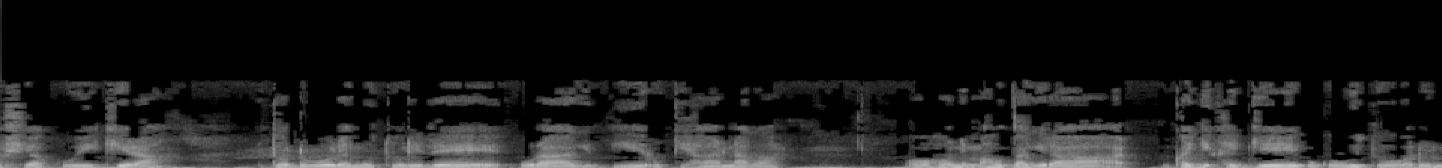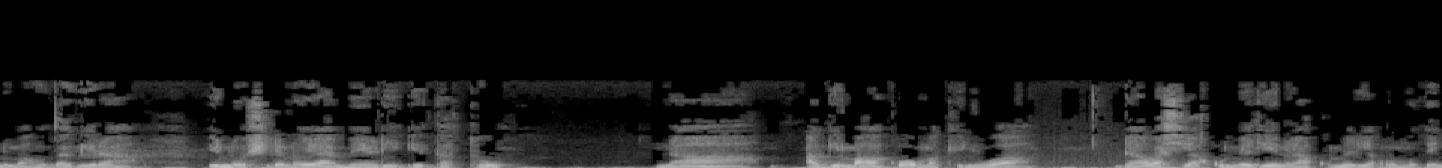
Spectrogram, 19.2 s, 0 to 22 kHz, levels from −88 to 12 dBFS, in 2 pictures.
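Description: Speech runs dull and smeared for the whole clip, with a plainly audible warbling, fizzy texture on sustained sounds and sibilants, and nothing above 11.4 kHz. This is likely AAC compression. The AAC-LC encoder spends too few bits on each frame, so it drops the top of the spectrum, leaves gaps, and patches some bands with substitute noise. The amount of damage points to a low bitrate of around 32 kbps. From 14.91 s to the end, a faint, steady ticking about ten times a second sits well below the speech. This is Wi-Fi interference. A nearby radio's beacon, repeating every 102.4 ms, and its data bursts are picked up and rectified by the audio circuit, turning bursts of radio energy into audible clicks.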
